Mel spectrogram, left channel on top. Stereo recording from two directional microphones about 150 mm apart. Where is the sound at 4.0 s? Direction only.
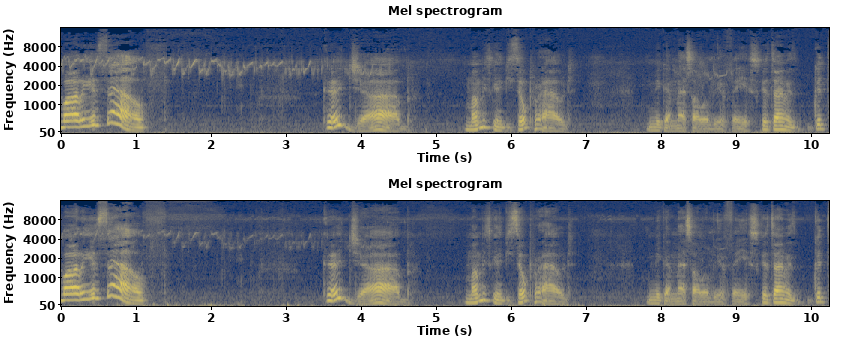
10° right (ahead or behind).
